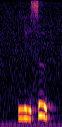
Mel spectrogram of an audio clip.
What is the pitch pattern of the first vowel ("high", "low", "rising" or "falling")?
low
